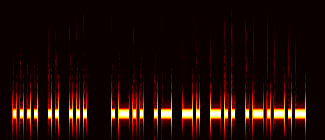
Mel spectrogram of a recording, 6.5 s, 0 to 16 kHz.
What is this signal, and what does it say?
Morse code, heard as a keyed tone, about 17 wpm, 700 Hz. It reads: HIS LAND.
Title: Sentences from Top 1000 Words - Review Part 4 - 17wpm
